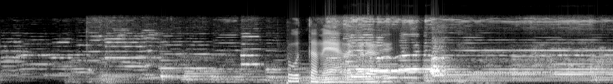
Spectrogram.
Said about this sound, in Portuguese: Bom, eu não estou enxergando, mas basicamente deve ser um carro de som tocando essa música maravilhosa, comovente.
